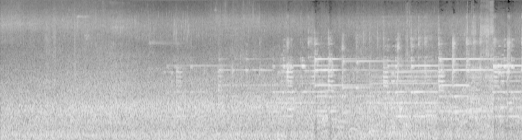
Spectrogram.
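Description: Mobile phone ringtone playing a melody of held electronic notes. It starts about three and a half seconds in, grows louder, and plays over steady city traffic noise.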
